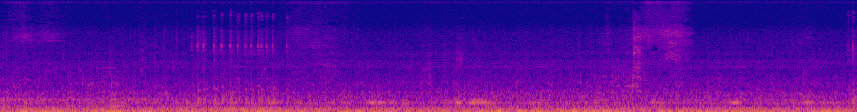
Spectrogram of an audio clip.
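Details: VW Touran turning at low or no speed: low cabin rumble with short creaking, rasping bursts as the wheel turns slowly, also slight noise over bumps; owner suspects strut mount or sway bar link, unconfirmed.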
